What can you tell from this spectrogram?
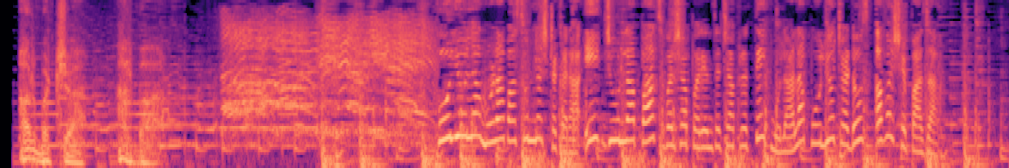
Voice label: radio spot, Marathi; polio

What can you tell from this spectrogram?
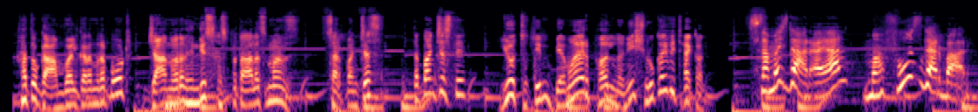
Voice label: Radio PSA (Kashmiri); Prevention; Report

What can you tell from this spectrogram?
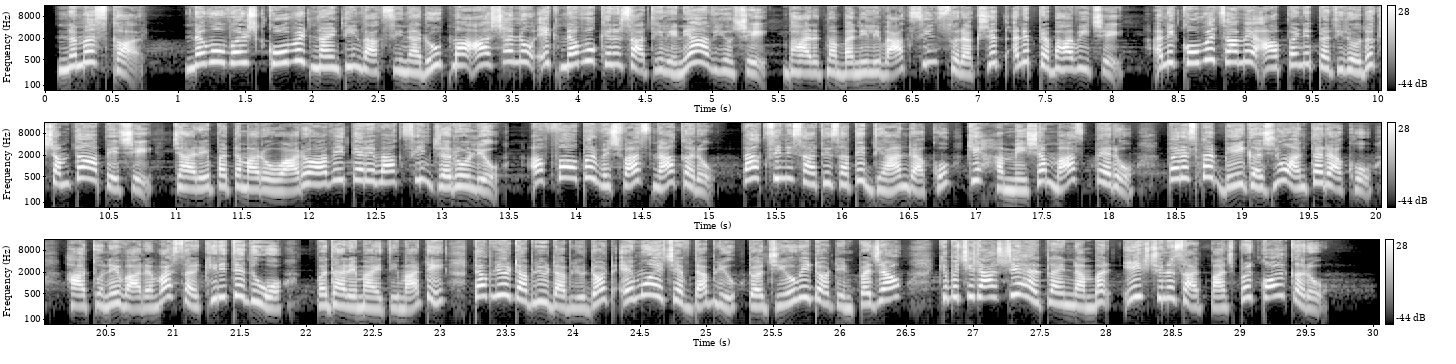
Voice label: Gujarati Caller Tune

